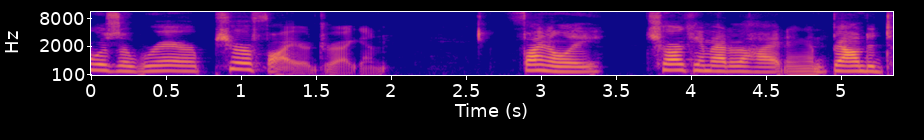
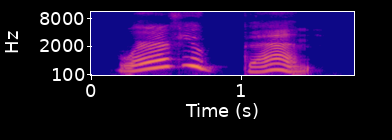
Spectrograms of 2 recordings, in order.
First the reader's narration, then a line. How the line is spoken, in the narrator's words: asked Char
